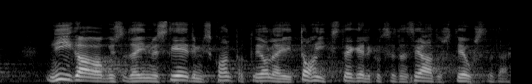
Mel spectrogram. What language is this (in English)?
Estonian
